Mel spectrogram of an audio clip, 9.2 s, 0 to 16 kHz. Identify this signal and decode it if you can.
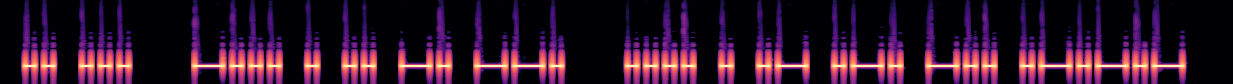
Morse code, heard as a keyed tone, about 17 wpm, 700 Hz. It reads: IS BEING HEARD.
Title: Sentences from Top 1500 Words 17wpm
